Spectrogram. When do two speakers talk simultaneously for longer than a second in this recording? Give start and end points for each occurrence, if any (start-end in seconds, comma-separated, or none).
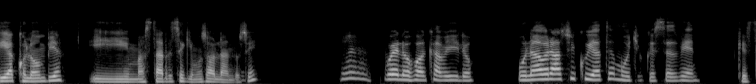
none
